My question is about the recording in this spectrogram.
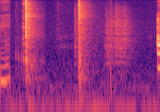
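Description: Metal rings of a ring binder clicking as the binder and its pages are handled, with two sharp clicks, about a third of a second in and about a second in.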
